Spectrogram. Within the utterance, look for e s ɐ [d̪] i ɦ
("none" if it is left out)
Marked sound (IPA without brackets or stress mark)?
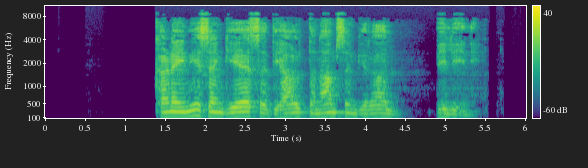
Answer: d̪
